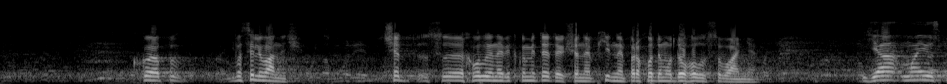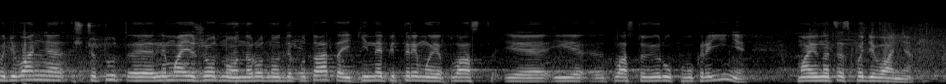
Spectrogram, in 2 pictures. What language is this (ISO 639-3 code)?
ukr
